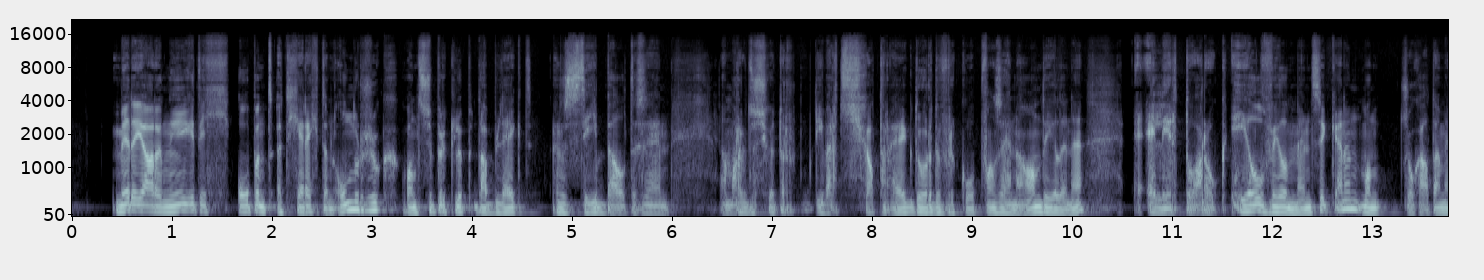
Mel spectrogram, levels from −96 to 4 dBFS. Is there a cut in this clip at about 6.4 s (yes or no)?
yes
